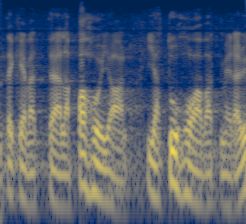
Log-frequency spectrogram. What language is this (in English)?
Finnish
